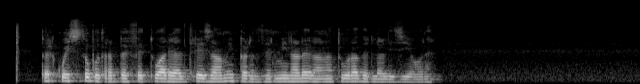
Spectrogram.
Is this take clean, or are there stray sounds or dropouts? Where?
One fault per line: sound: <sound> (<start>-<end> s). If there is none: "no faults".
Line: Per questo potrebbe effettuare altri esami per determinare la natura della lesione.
no faults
